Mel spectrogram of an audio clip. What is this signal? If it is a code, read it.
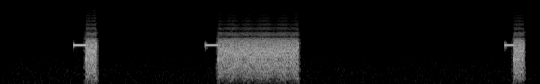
ACARS aircraft data, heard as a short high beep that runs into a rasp, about 2400 baud.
